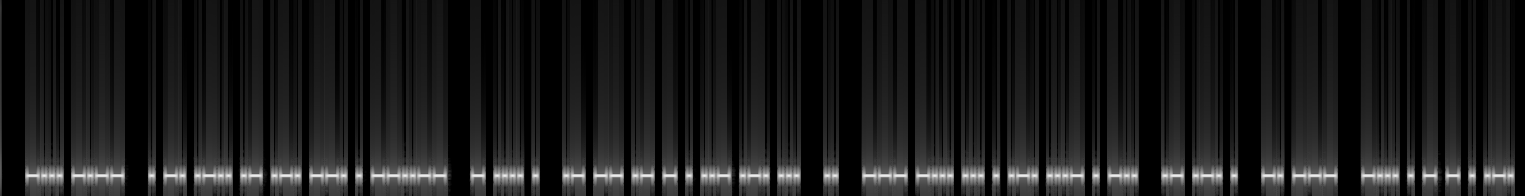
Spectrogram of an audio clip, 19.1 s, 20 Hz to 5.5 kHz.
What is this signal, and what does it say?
Morse code, heard as a keyed tone, about 25 wpm, 600 Hz. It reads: BY ENLARGE, THE AMATEURS I OBSERVED ARE NO BETTER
